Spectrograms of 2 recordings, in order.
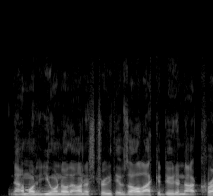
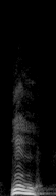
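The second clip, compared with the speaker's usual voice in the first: high loud preacher's whoop; joyful whoop; 14 semitones higher, 8 dB louder than usual. Real, not acted. Preacher whooping to his congregation, joyful. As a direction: let out a happy woo.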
